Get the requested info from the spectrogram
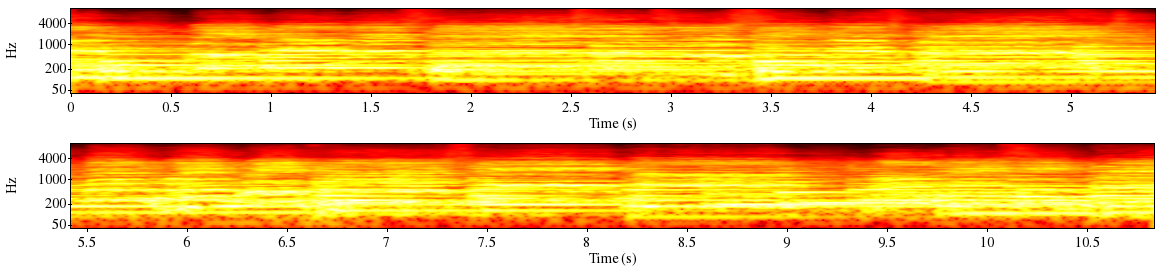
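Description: A choir singing a sacred piece in sustained chords, the harmony moving every second or so.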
